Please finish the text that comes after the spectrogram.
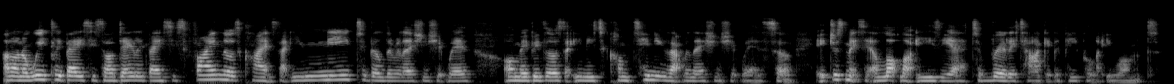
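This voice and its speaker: Lower-voiced woman co-presenting a webinar. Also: steady tone, a little fast. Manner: explanatory, informal, uses rhetorical questions. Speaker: webinar co-presenter, recruitment consultant.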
